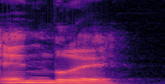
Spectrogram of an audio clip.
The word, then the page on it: endrech: endre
